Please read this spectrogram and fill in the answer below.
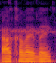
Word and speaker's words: Alkali Lake: name again cali lake alkali alkali lake okay like alkaline alkaline batteries it's it's from the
